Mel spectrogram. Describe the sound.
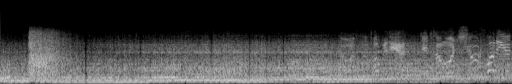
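A single sharp gunshot, shooting Major Strasser in Casablanca, cracks out near the start, then a steady, loud engine drone like an aircraft fills the rest, with faint voices underneath.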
